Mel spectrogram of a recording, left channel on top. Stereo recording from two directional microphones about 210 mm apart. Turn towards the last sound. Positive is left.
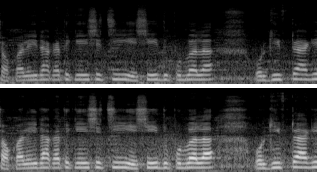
turn(degrees=-5)  # may be behind; listen again after turning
